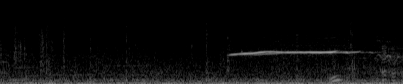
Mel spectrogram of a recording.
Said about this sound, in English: I don't even know why I whistled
